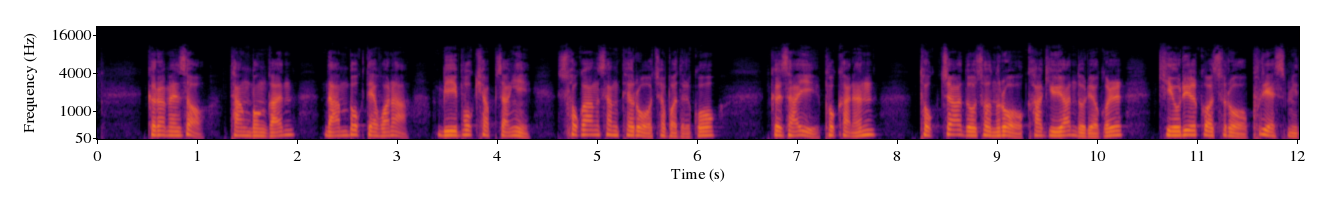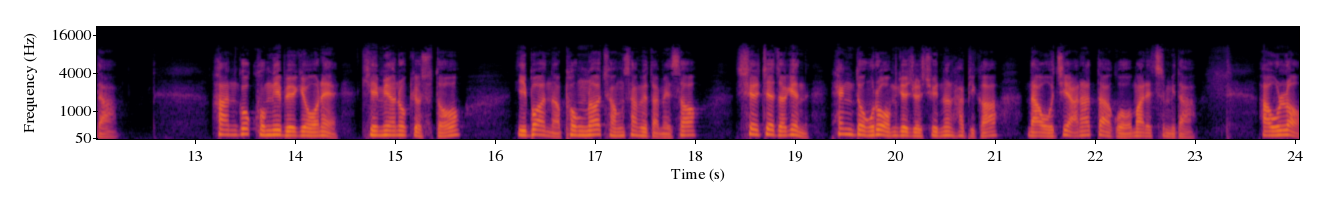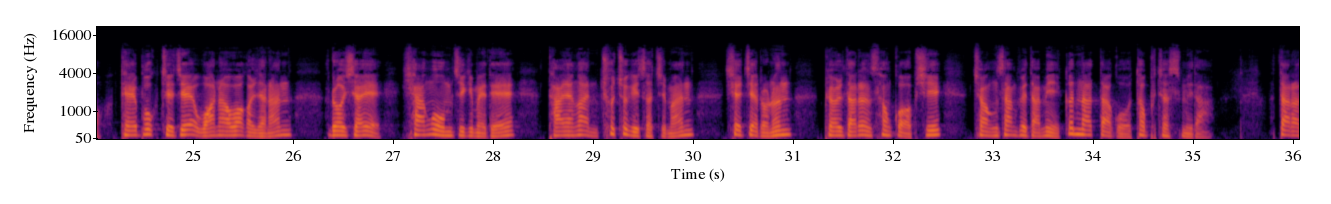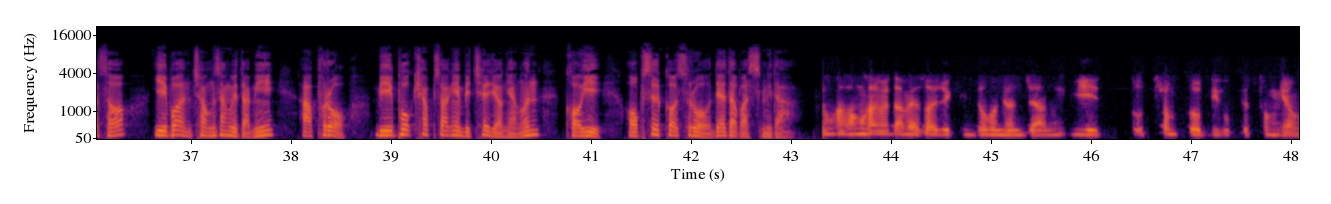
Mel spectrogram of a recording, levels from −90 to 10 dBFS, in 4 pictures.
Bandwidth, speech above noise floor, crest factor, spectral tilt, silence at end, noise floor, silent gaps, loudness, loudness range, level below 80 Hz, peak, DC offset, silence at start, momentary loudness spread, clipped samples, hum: 11 kHz; 35 dB; 20 dB; -5.5 dB/octave; 0 s; -60 dBFS; none; -25 LUFS; 3 LU; -60 dBFS; -4 dBFS; under 0.1%; 0.5 s; 9 LU; under 0.1%; none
